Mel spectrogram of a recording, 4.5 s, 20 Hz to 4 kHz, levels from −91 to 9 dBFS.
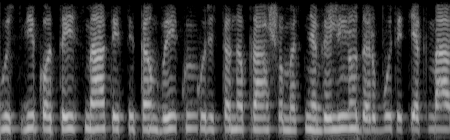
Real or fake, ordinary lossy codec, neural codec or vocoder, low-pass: fake; Opus, 64 kbps; codec, 16 kHz, 8 kbps, FreqCodec, larger model; 3.6 kHz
